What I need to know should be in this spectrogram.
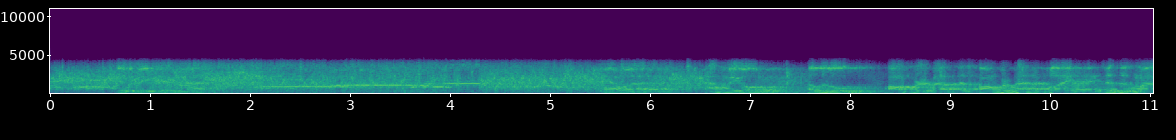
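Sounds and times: audience applauding and cheering: 0:00.0 - 0:07.6.

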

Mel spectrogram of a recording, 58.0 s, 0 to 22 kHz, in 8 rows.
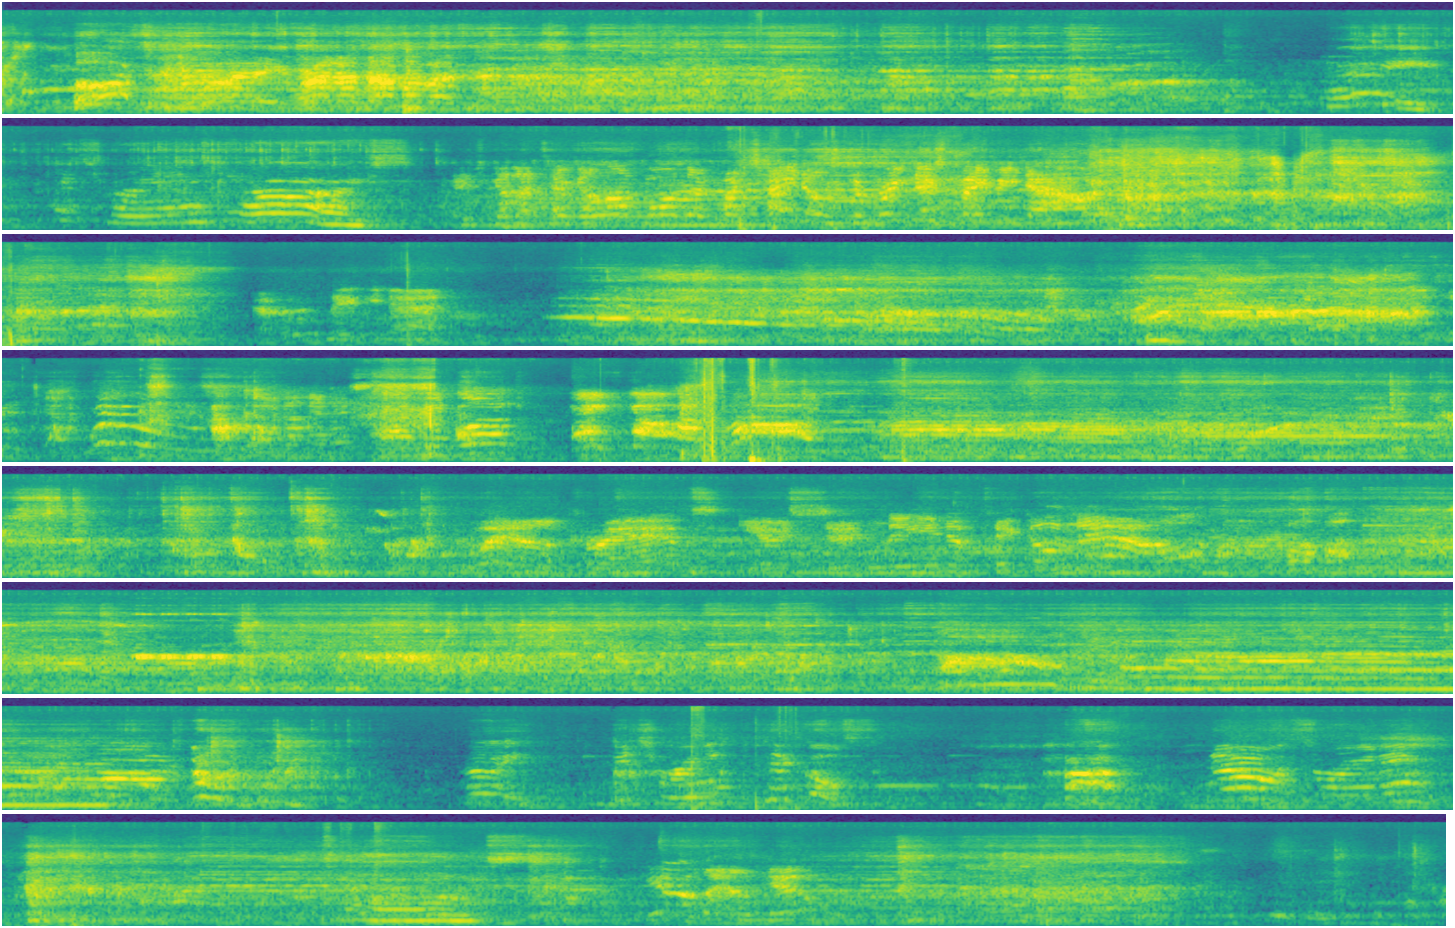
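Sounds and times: cartoon soundtrack from television: 0:00.0 - 0:58.0.

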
